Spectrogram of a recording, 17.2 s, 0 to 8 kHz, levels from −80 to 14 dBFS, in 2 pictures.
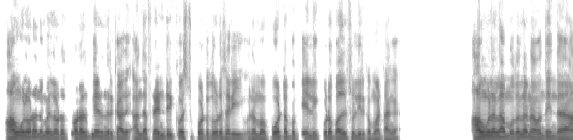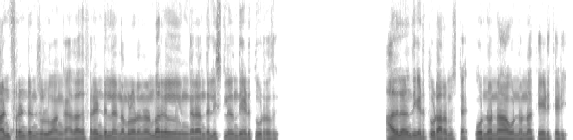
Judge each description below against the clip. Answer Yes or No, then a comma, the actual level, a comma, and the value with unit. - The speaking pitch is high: No, medium, 140 Hz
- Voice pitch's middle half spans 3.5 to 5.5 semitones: Yes, average, 3.8 semitones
